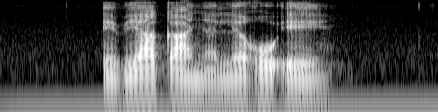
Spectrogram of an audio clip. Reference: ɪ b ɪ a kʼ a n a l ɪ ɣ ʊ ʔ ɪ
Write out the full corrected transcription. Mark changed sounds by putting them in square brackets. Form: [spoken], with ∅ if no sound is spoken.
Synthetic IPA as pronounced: ɪ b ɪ a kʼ a [ɲ] a l ɪ ɣ ʊ ʔ ɪ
